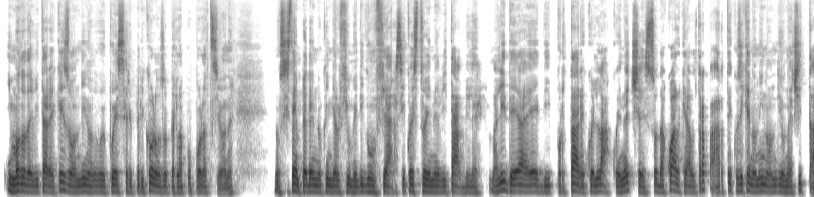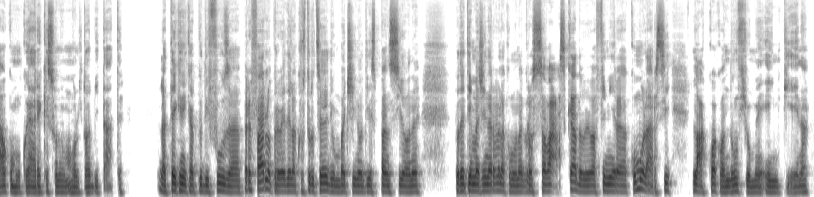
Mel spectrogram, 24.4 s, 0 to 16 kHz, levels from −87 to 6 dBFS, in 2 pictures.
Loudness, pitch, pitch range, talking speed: -20 LUFS, 115 Hz, 110-125 Hz, 205 wpm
